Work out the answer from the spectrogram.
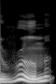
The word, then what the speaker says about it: room: Y room como rum, alargando la U.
